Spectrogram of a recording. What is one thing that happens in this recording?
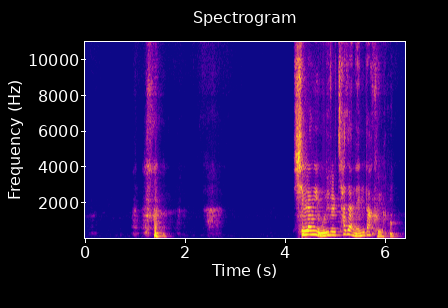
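A middle-aged man speaks with animation into a close microphone, as on an online call.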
